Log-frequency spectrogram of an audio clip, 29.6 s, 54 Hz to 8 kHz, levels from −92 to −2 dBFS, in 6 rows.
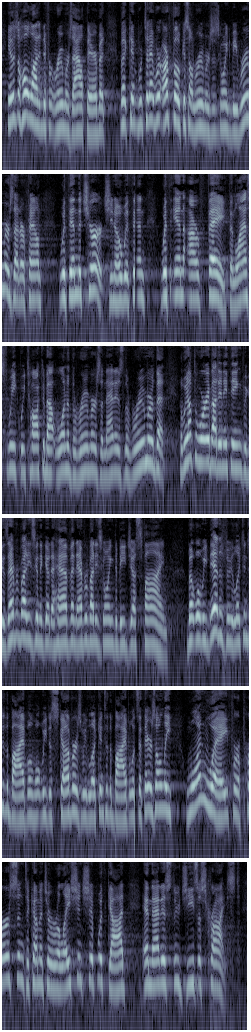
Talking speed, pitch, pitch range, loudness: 235 wpm, 200 Hz, 185-220 Hz, -32 LUFS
